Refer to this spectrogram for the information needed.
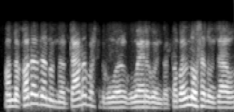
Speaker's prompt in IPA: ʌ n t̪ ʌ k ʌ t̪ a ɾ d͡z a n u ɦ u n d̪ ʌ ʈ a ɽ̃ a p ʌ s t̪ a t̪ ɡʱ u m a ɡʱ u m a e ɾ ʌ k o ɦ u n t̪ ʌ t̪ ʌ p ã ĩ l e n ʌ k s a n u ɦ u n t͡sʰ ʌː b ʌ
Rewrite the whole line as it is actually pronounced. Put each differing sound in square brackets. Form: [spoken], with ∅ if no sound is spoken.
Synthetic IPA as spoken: ʌ n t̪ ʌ k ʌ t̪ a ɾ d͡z a n u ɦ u n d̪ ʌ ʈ a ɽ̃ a p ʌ s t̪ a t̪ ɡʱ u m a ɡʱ u m a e ɾ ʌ k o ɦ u n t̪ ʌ t̪ ʌ p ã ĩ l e n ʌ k s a n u ɦ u n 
